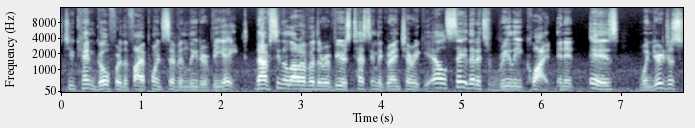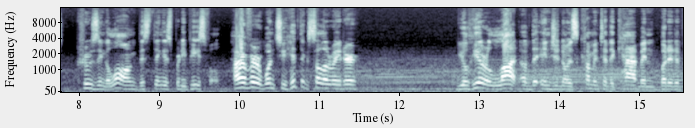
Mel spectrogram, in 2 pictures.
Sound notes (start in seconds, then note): 11.4 car engine roaring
